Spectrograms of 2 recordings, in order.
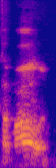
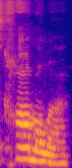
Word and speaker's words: Kamala: We're talking about Camala. Her name is Kamala. You don't even know how to say her name properly.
